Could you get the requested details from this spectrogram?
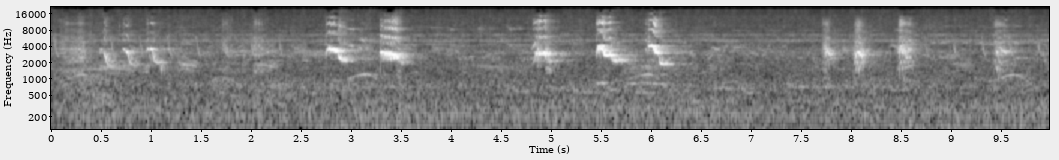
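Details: Several Indian common mynas calling in different voices: clusters of loud, squeaky whistles and harsh chattering notes in bursts, with short pauses between groups, and softer lower notes now and then.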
